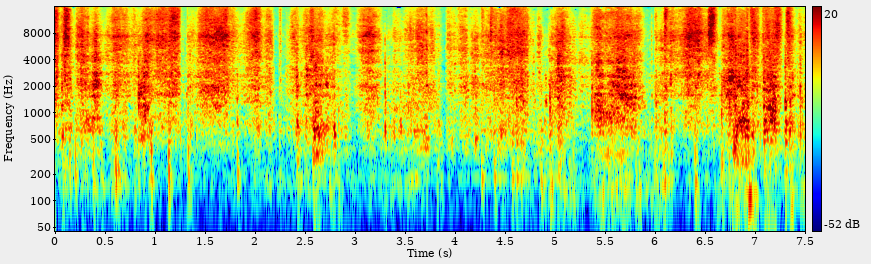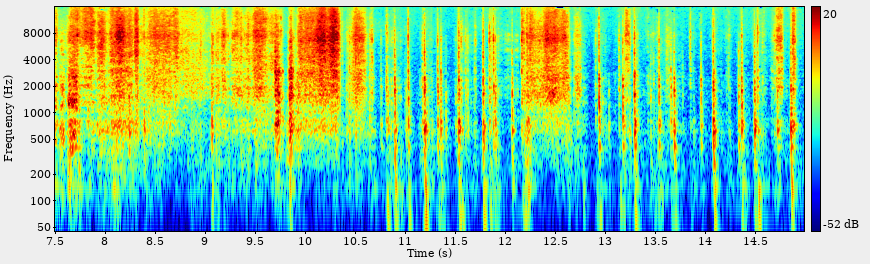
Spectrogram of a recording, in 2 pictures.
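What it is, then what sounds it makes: Cardboard box scratched and tapped. Long nails scratch and tap the sides and lid of a small, hollow brown kraft cardboard gift box as it is turned and held. A dense, bright rasping scratch fills the first ten seconds, then gives way to quicker, separate dry taps with short, papery rings.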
